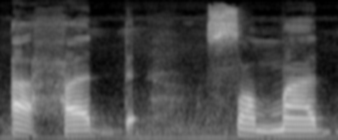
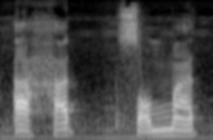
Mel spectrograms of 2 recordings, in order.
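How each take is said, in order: First: The final d of ahad has a bounce. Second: The final d of ahad has no bounce. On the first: "Ada pantulannya gitu ya" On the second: "Beda ahad somad gitu"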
